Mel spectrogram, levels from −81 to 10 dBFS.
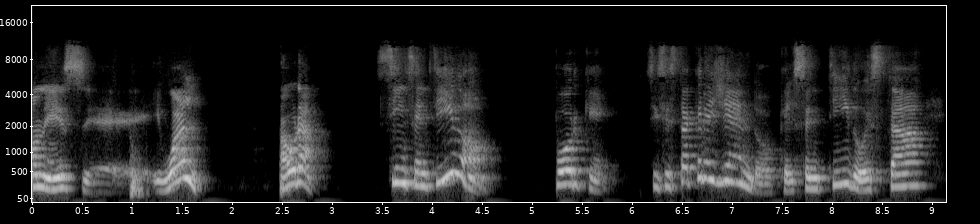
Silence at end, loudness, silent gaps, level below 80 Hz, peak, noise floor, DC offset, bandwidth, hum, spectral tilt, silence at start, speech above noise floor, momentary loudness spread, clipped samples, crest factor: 0.2 s; -20 LUFS; none; -70 dBFS; -4 dBFS; -79 dBFS; under 0.1%; 11 kHz; none; -4.5 dB/octave; 0 s; 60 dB; 13 LU; under 0.1%; 16 dB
